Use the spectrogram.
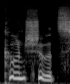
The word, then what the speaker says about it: Kunstschutz: Is that how am I pronouncing that right? Kunstschutz? Yes, Kunstschutz, yeah.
